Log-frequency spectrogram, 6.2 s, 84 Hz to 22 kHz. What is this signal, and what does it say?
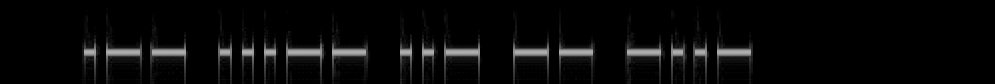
Morse code, heard as a keyed tone, about 17 wpm, 700 Hz. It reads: W3UMX
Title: USA Call Signs - 5 Characters - 17wpm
